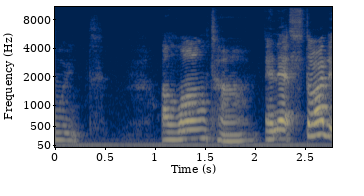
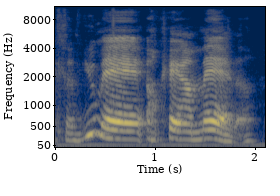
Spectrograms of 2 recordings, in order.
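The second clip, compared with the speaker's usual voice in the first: mock matching anger; 2 semitones lower, 8 dB louder than usual. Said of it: "the old me would have been like".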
